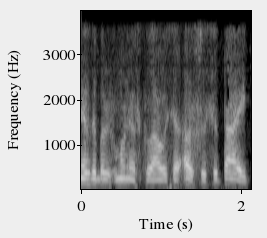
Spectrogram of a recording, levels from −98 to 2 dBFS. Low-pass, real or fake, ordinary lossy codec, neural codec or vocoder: 3.6 kHz; fake; AAC, 24 kbps; codec, 16 kHz in and 24 kHz out, 2.2 kbps, FireRedTTS-2 codec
